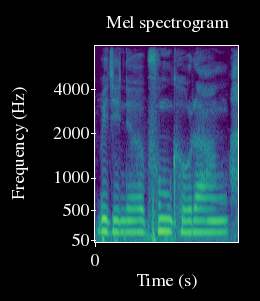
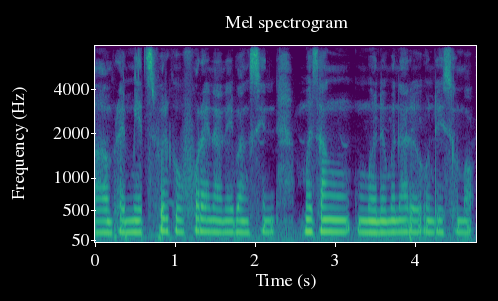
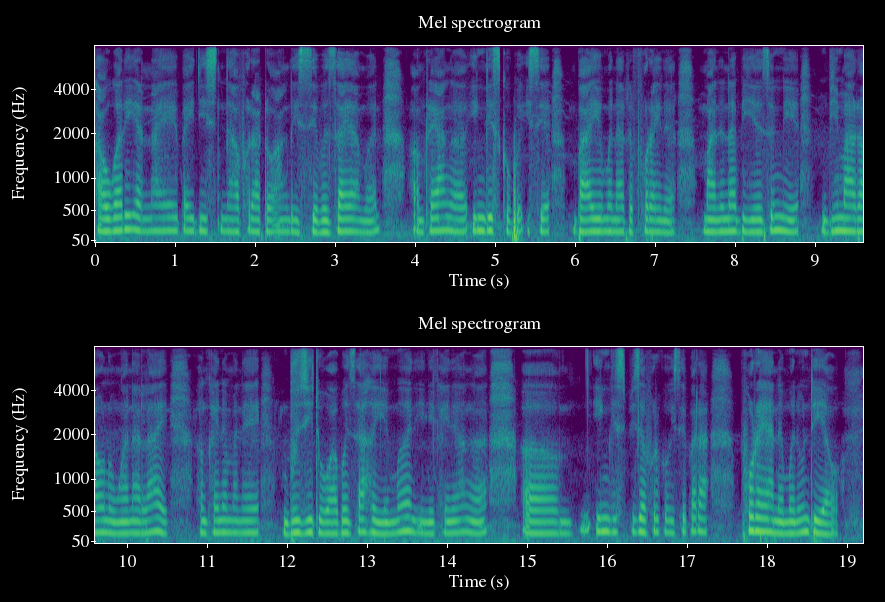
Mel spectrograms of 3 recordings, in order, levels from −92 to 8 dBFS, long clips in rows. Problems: none marked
